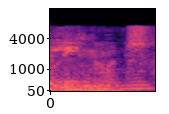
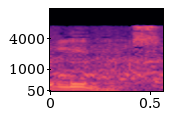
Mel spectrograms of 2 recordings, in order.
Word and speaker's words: Linux: categoría fácil es y cómo se pronuncia Linux bueno John Linux lo pronunció Linux sin embargo si fuese Linux no hay duda de que lo pronunciaría Linux Claro que si uno es de la costa oeste de los Estados Unidos lo más seguro es que lo pronunciaría Linux pero a Linux le importa un bledo como pronunciéis Linux siempre y cuando lo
